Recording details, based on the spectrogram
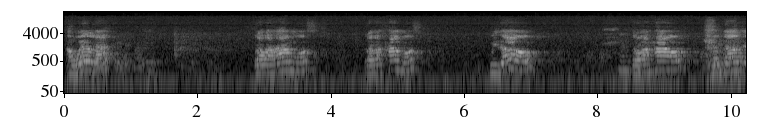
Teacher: el debilitamiento de estas, lo que llamamos oclusivas sonoras, ¿no? D, G, abuela, se hace más débil.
